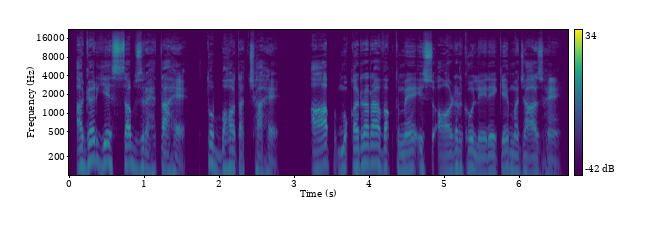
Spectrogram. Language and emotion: Urdu, neutral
